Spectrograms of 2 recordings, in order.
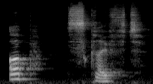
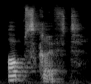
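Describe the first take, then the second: First: The word is said slowly. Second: The word is said fast.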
